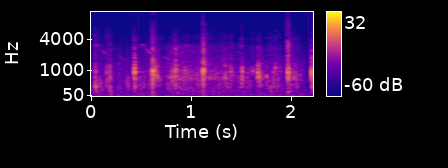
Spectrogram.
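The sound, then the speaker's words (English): A horse's hooves clip-clop as it climbs a hill trail. Many sharp, hollow knocks follow in a brisk, slightly uneven rhythm throughout. “As Constable Redman reached the top of the hill, he halted his horse”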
